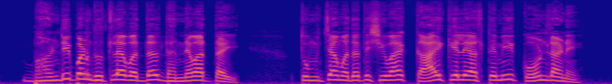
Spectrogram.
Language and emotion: Marathi, happy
